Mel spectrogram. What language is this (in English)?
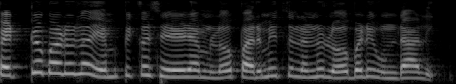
Telugu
